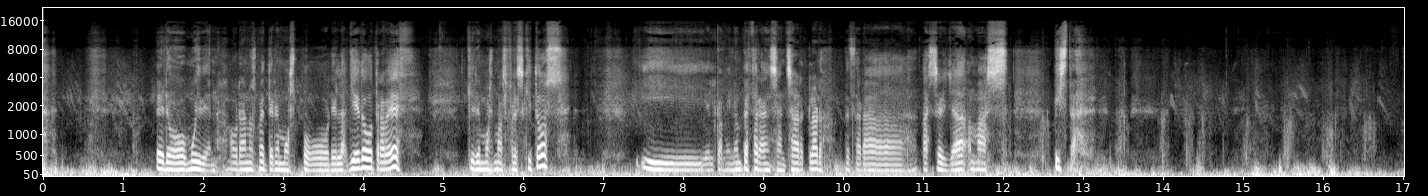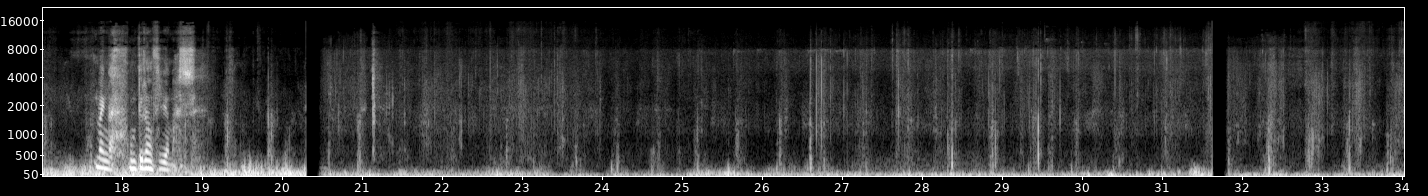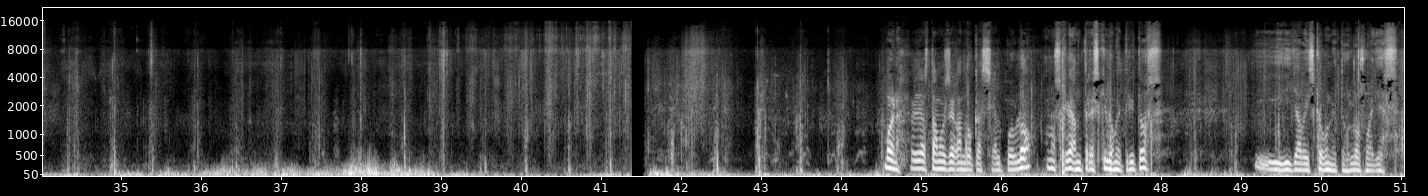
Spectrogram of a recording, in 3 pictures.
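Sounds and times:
footsteps on dirt trail: 0.0 - 51.0.

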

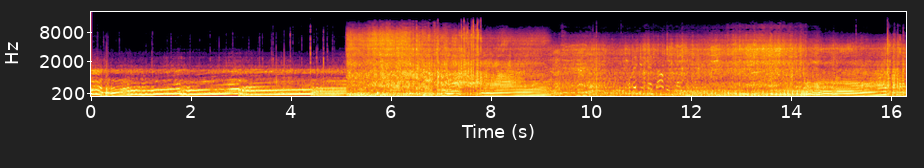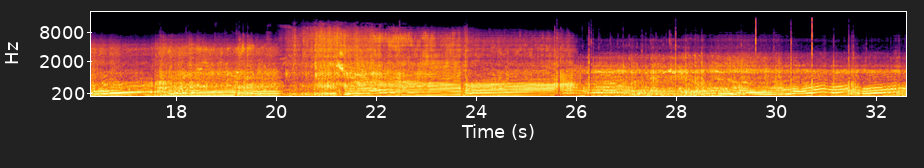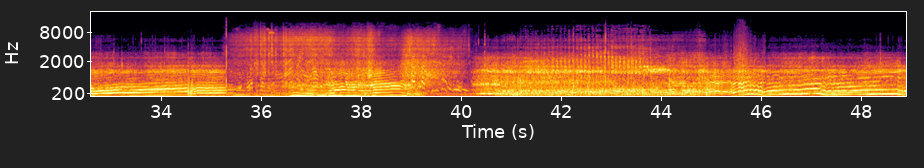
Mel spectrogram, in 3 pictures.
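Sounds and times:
rally car engines revving: 0.0 - 48.9.

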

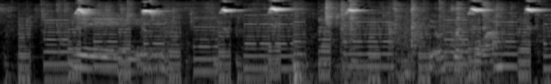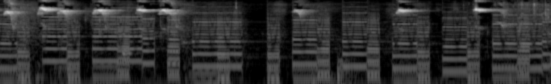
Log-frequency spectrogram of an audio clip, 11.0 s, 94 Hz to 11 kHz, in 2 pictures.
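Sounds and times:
background music: 0.0 - 11.0
otter chirps: 0.6 - 11.0.

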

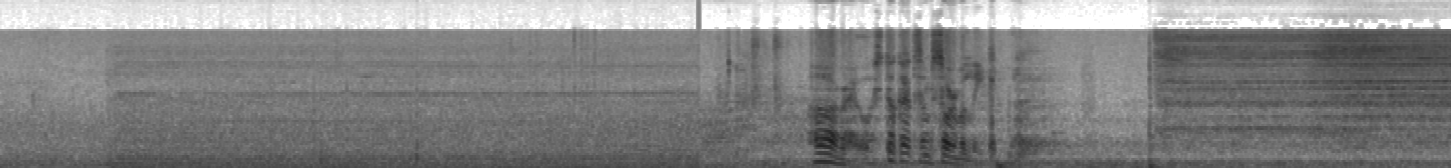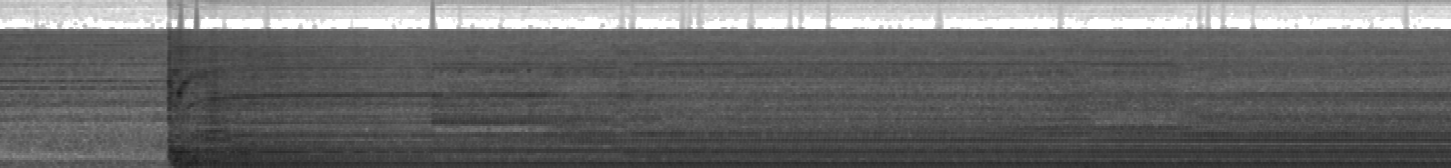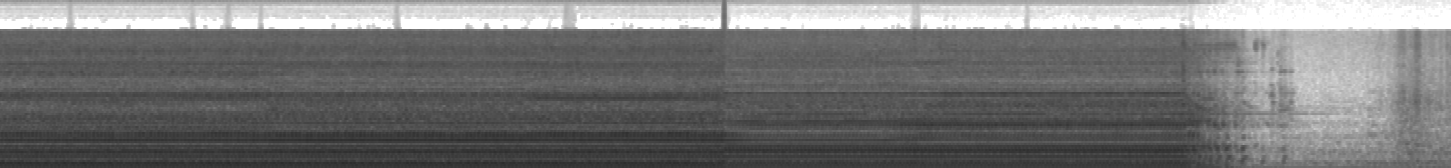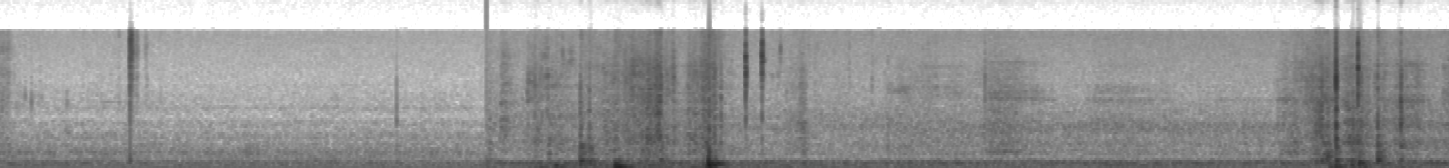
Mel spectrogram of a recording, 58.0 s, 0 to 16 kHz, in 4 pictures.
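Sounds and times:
air compressor running: 1.0 - 7.0, 11.5 - 41.6.

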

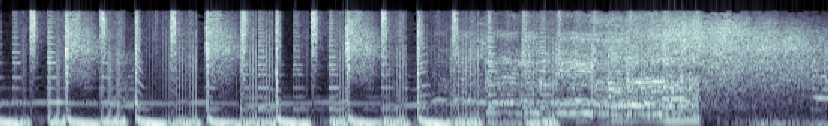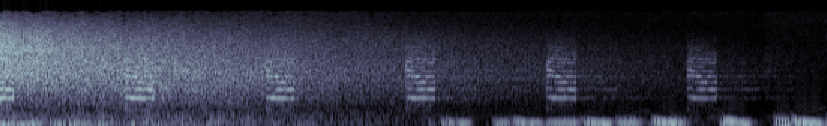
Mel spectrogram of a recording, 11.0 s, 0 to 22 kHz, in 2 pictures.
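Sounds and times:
thumping kick and bass: 0.0 - 11.0
white-noise sweep: 2.8 - 10.0.

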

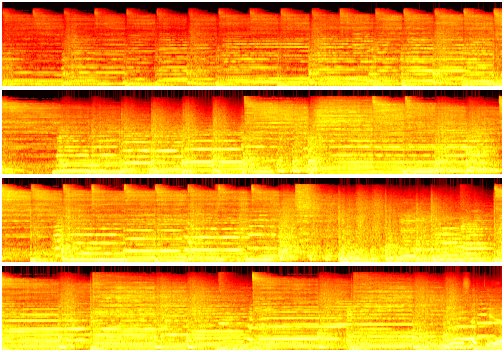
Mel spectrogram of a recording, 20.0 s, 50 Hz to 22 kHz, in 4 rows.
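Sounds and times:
jazz band playing: 0.0 - 20.0
trumpet: 0.0 - 20.0.

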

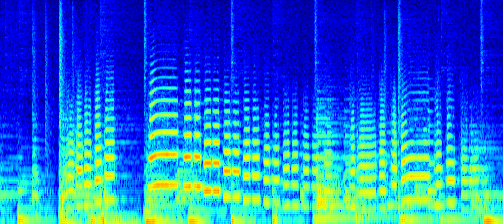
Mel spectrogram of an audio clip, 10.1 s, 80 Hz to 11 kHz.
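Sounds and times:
low accompanying notes: 1.2 - 9.9
trombone melody: 1.2 - 10.0.

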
